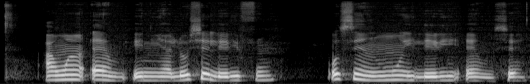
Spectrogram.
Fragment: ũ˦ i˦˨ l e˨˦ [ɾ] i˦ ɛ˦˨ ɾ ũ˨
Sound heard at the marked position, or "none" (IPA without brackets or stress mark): ɾ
